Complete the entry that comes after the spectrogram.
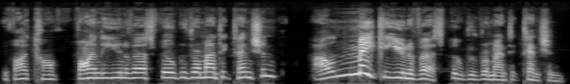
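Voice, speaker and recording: A man's voice: big pitch swings, brisk, dry recording. A man voicing a manic, bossy young female unicorn in a comedic story reading, ranting and melodramatic. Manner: shrill, ranting, insistent.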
